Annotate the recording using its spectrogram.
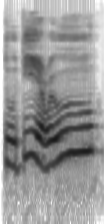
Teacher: طا کی جگہ پہ تا کی آواز نہیں آنی چاہیے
